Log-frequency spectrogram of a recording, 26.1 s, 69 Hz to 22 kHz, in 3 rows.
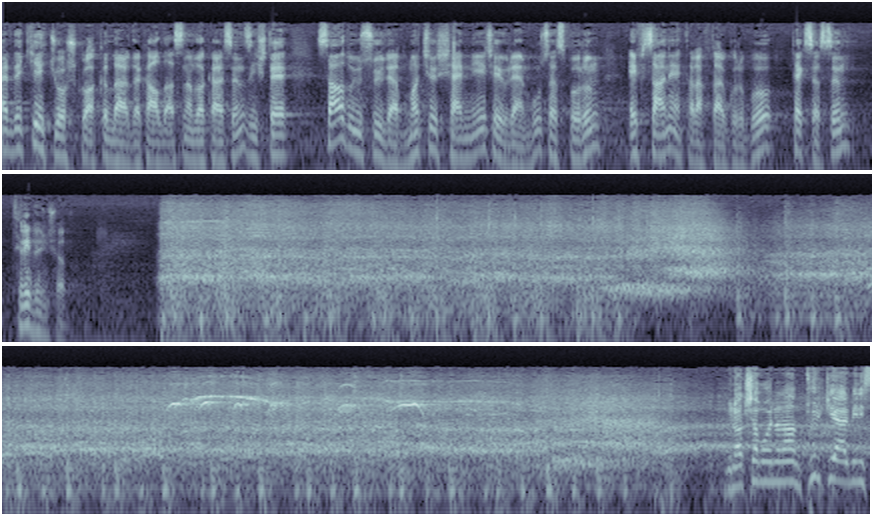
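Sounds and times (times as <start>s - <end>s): stadium crowd chanting: 10.2s - 26.0s.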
